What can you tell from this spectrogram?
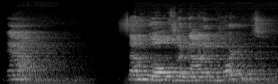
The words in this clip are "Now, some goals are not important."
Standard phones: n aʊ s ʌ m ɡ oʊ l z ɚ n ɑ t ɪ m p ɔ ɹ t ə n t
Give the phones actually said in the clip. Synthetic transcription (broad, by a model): n aʊ s ʌ m ɡ oʊ l z ɚ n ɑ t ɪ m p ɔ ɹ t n t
